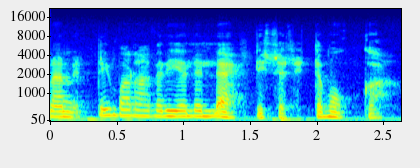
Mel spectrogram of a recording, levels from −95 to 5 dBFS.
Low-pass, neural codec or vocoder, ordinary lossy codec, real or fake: 19.8 kHz; none; none; real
